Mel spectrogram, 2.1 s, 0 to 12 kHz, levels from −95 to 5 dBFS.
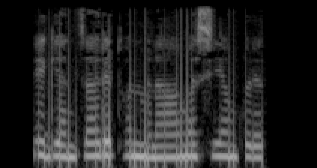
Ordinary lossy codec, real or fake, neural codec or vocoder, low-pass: AAC, 64 kbps; real; none; 9.9 kHz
